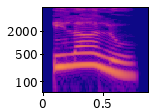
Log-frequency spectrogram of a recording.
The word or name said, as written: ಇಲಾಲಿ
